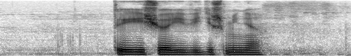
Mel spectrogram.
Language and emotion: Russian, neutral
